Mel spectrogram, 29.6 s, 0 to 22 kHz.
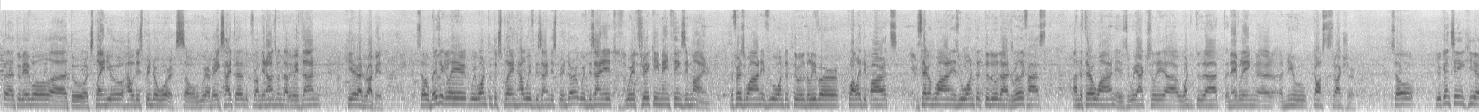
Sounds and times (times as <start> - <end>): Speech: 0.0 - 27.1, 27.8 - 29.5.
